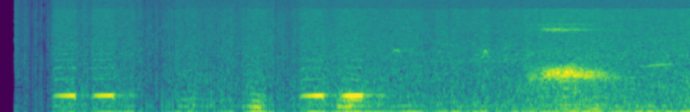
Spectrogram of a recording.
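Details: Eurasian hoopoe giving its display song, also described as scolding and foraging, a typical voice of southern regions; two pairs of soft, low, hollow hooting notes, faint and well separated, then a brief higher note near the end.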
